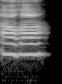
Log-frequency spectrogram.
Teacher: ایرانی جب قاف کو کہتے ہیں اسے کہتے ہیں آغا، کیونکہ وہ قاف اور غین کی آواز کو ملا دیتے، کیونکہ وہ دونوں ساؤنڈ بہت کلوز ہیں ایک دوسرے سے، بہت قریب ایک دوسرے کے ہیں.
